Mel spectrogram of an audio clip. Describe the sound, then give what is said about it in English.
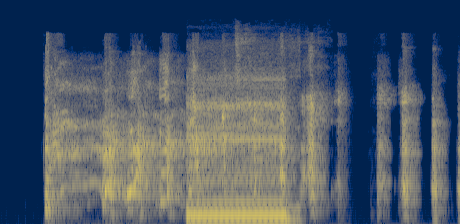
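A voice imitates a game-show buzzer, in place of a real buzzer, with a loud, harsh, steady nasal drone lasting about a second, preceded by raspy throaty vocal noises and followed by several short, choppy bursts like laughter. “We don't hit have the buzzer.”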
